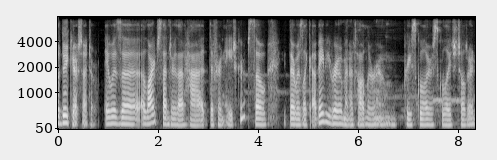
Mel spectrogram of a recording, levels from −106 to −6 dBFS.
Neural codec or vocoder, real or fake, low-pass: vocoder, 22.05 kHz, 80 mel bands, HiFi-GAN; fake; 7.2 kHz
